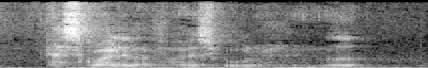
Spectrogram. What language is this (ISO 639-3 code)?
dan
